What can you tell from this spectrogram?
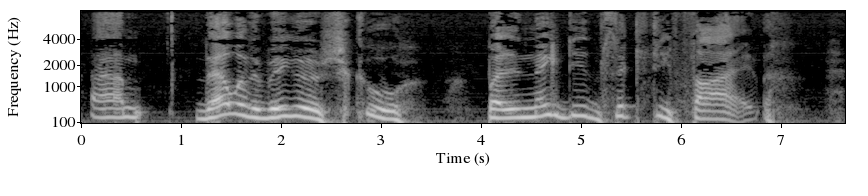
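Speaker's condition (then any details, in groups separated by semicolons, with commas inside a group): Cerebral palsy; eight years special placement therapy: walking, speaking, dressing; distinctive speech, jokingly called North Dakota accent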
